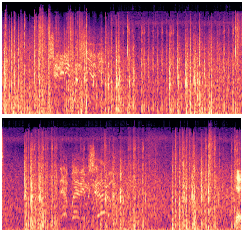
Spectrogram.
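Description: Heavy machine gun fire in the war game Broken Arrow: dense, overlapping bursts and distant explosions roll on almost continuously, loud and chaotic, with a voice talking underneath.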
